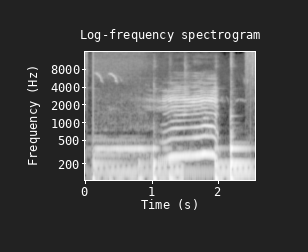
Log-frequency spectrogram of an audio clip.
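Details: A cow in a herd of buffaloes and cows passing through a meadow near a white-tailed lapwing colony in semi-desert near Kyzylagach National Park, Azerbaijan, gives one drawn-out, slightly rising moo of about a second over a low droning musical background.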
